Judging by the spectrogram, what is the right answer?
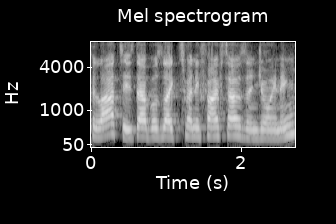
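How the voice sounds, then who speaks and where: A woman speaks with a European accent. Her pace is moderate. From Czech Republic. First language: Czech. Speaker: fitness instructor. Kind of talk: live-streamed workout class. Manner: energetic, encouraging.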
